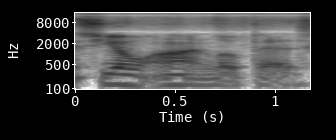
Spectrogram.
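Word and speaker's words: Yoan López: You probably Yoan Lopez because that's how you pronounce in Spanish.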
